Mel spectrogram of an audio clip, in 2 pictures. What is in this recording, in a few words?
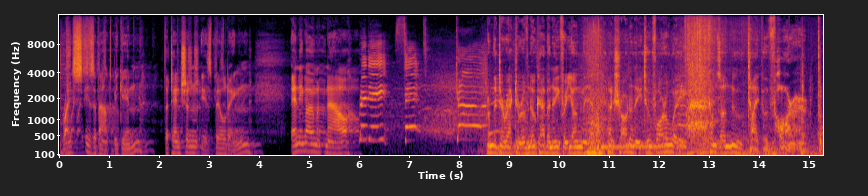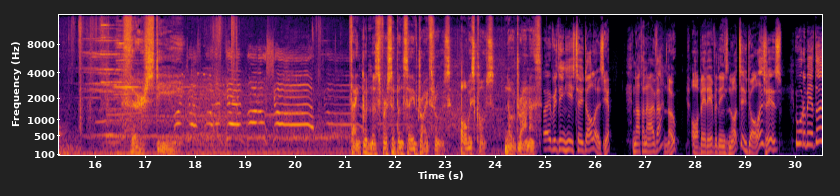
Character Voice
